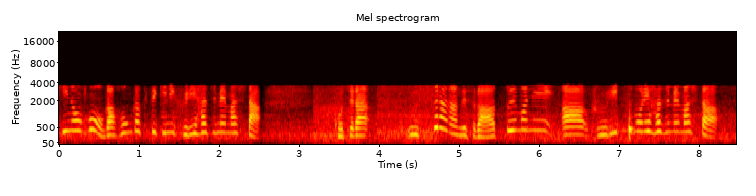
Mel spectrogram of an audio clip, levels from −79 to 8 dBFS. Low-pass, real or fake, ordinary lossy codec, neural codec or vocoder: 3.6 kHz; real; none; none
